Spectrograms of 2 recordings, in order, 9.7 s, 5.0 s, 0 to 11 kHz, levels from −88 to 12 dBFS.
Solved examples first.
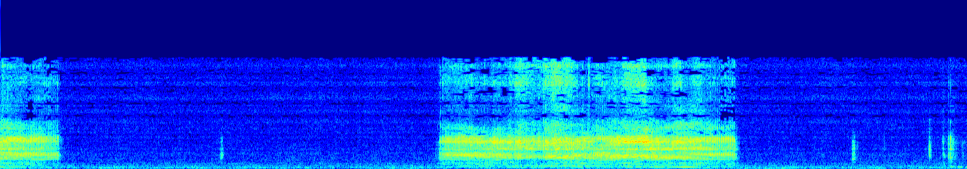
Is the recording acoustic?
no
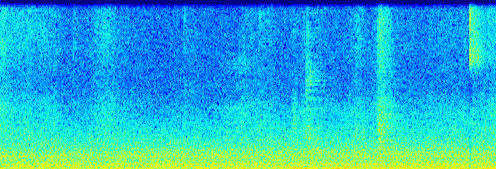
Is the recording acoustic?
yes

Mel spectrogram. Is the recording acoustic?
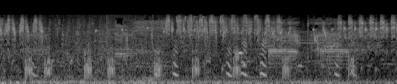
yes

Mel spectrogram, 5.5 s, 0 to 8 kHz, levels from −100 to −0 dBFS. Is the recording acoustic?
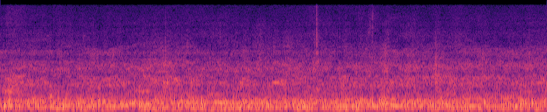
no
